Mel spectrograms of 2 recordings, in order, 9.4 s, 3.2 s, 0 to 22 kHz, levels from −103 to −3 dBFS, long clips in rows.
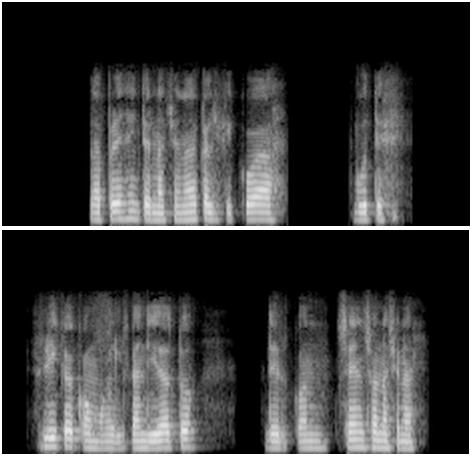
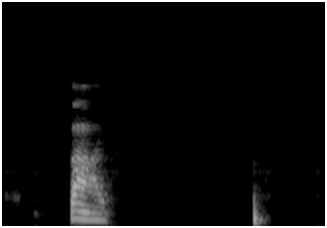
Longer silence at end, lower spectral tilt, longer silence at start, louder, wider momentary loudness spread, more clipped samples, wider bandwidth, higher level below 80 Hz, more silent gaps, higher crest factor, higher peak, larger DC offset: about the same, 0.55 s vs 0.65 s; second, -6 dB/octave vs -7.5 dB/octave; first, 0.9 s vs 0.7 s; first, -23 LUFS vs -42 LUFS; second, 8 LU vs 21 LU; neither; first, 6.6 kHz vs 5 kHz; first, -66 dBFS vs -80 dBFS; first, 2.85-3.48 s, 4.10-4.93 s, 7.01-7.27 s vs 1.20-2.25 s, 2.33-2.50 s; second, 18 dB vs 24 dB; first, -6 dBFS vs -24 dBFS; neither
